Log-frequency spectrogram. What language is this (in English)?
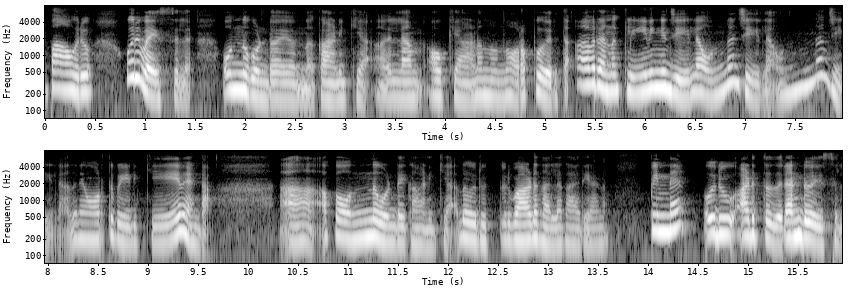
Malayalam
